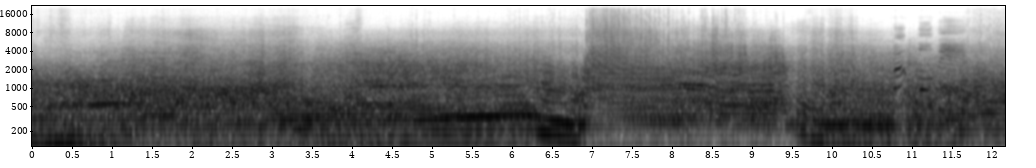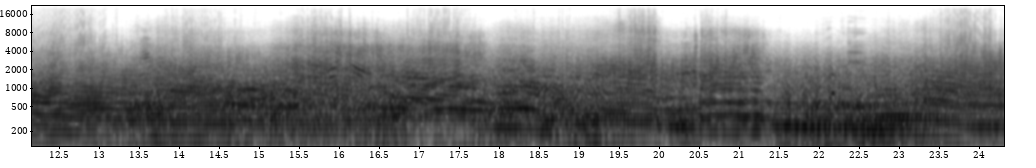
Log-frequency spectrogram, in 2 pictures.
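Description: Car engines rev and roar close by as cars pass on a race track, with people talking over the loud, continuous motor noise.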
